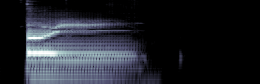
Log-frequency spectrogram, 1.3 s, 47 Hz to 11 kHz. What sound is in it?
Mouth harp 8 - lower formant staccato up
A mouth harp (often referred to as a "jew's harp") tuned to C#.
Recorded with a RØDE NT-2A.
instrument, jewsharp, foley, tune, harp, mouth, traditional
